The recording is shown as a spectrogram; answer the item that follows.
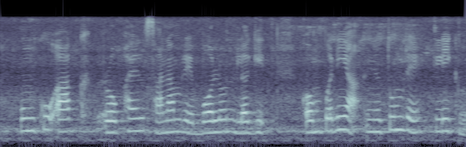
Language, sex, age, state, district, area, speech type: Santali, female, 18-30, West Bengal, Malda, rural, read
